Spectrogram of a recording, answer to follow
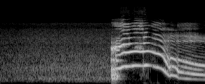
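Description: A woman's voice: after a second of faint hiss, a loud drawn-out 'oooh' wail that starts very high and slides steadily down in pitch.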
